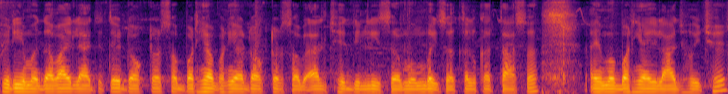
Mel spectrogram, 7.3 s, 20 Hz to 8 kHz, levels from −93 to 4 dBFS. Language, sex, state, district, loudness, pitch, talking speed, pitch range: Maithili, male, Bihar, Supaul, -19 LUFS, 105 Hz, 195 wpm, 100-110 Hz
